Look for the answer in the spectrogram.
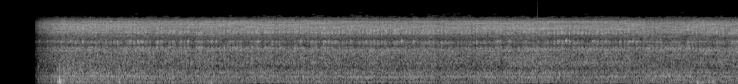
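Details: BMW X3 E83 idling with a steady, loud high-pitched hiss and whir over faint rattly ticking from the engine bay; owner suspects tensioner pulley or water pump bearings, not confirmed.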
